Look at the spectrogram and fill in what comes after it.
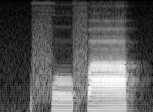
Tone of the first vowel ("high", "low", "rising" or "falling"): high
